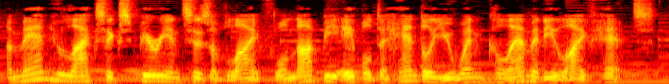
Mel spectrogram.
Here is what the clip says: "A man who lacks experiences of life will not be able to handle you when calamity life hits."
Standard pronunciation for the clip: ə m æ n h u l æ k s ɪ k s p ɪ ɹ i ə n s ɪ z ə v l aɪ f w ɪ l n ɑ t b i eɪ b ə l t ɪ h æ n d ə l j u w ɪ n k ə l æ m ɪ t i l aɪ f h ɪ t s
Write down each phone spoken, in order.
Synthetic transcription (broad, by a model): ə m æ n h u l æ k s ɪ k s p ɪ ɹ i ə n s ɪ z ə v l aɪ f w ɪ l n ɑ t b i eɪ b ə l t ɪ h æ n d l j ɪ w ɪ n k ə l æ m ɪ t i l aɪ f h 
